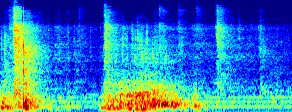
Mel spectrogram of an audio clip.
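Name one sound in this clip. A drawer rumbles as it slides open.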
